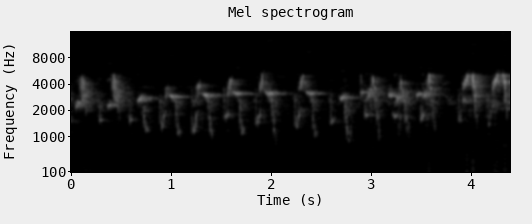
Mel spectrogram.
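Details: Steady Timbrado canary song of crisp, evenly spaced downward-sweeping notes, roughly three per second, with ringing tones between them and a brighter burst at the close.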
